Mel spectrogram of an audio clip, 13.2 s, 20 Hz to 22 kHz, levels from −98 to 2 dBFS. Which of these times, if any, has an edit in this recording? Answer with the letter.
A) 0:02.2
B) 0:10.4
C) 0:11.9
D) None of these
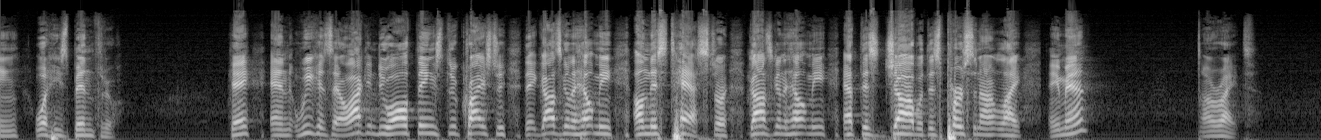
B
